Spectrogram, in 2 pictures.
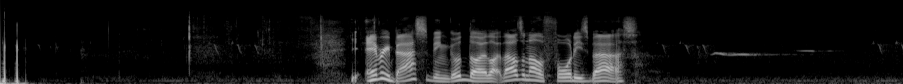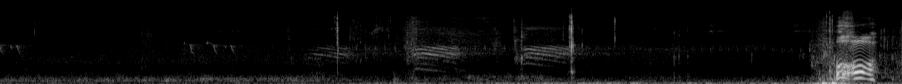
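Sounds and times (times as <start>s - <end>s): bird calls: 1.9s - 3.5s, 6.4s - 9.5s, 10.8s - 17.2s.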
